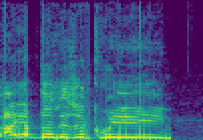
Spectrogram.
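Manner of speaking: acted-out yell. Describing leaping off the side of a burning bridge, acting out a yell. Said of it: "leap off yelling".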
